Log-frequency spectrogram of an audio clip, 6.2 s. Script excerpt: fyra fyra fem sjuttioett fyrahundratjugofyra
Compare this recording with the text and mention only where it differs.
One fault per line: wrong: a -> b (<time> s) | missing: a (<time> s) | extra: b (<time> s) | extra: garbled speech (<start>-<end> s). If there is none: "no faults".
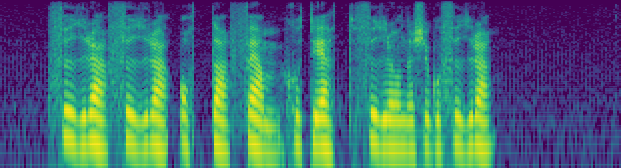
extra: åtta (1.8 s)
